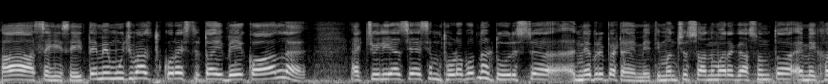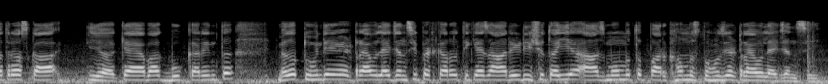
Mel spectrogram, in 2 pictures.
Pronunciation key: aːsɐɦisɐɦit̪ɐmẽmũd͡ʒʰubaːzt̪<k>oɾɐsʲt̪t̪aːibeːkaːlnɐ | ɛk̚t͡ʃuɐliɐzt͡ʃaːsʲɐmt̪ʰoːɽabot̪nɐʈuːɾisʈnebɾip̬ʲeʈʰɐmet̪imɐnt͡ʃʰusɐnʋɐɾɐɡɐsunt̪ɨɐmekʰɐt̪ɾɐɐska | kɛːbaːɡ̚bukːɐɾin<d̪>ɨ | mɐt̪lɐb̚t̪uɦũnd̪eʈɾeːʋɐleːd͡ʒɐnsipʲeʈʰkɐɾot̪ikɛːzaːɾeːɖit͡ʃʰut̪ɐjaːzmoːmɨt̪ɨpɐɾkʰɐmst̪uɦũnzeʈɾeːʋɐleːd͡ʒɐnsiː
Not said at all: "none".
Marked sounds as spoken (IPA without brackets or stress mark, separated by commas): k, t̪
